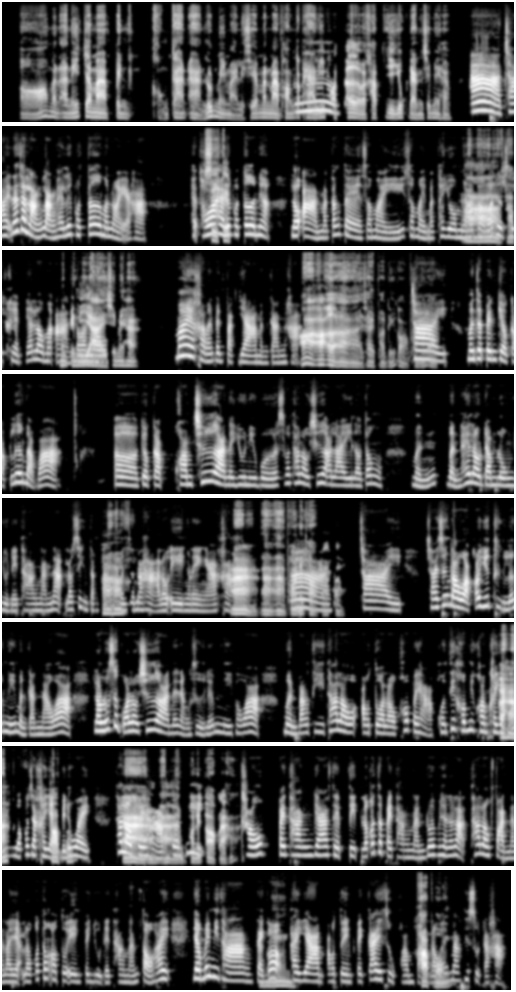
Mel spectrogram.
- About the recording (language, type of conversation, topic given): Thai, unstructured, การอ่านหนังสือเปลี่ยนแปลงตัวคุณอย่างไรบ้าง?
- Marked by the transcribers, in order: tapping; in English: "Secret"; other background noise; tsk; in English: "universe"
